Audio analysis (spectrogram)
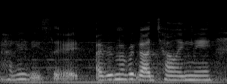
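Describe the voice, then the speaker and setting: A woman's voice: mid-range voice, level tone, fast, music in the background, poor audio. Earnest woman sharing her testimony. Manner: earnest, rambling with fillers. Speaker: podcast co-host. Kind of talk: personal testimony in casual talk.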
